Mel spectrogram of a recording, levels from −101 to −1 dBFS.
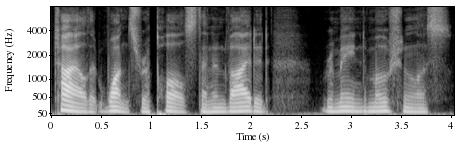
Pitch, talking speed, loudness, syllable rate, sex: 110 Hz, 135 wpm, -21 LUFS, 4.9 syllables/s, male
